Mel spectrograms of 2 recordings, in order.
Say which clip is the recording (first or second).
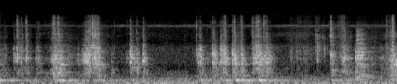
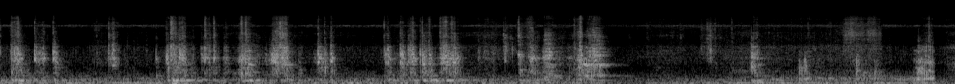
first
